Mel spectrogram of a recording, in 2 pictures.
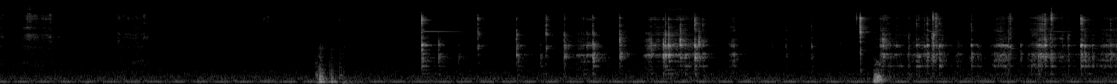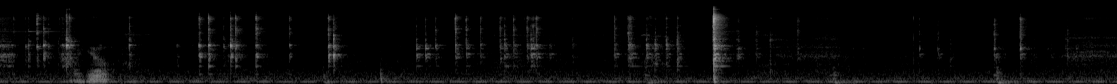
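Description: Steel parts of a SIG SG 553 rifle clicking, clinking and scraping against each other as it is put back together by hand, some clinks ringing briefly. One sharp click about three-quarters of the way through is the loudest.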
